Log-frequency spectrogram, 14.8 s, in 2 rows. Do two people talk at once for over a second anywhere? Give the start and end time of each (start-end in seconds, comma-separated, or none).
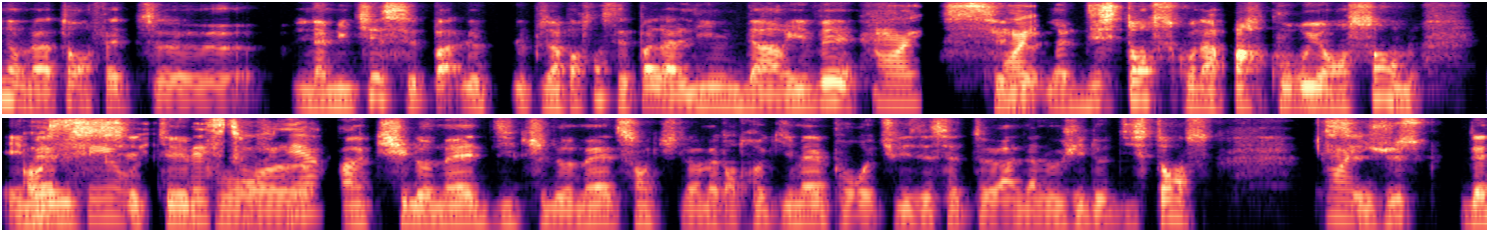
7.5-9.0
